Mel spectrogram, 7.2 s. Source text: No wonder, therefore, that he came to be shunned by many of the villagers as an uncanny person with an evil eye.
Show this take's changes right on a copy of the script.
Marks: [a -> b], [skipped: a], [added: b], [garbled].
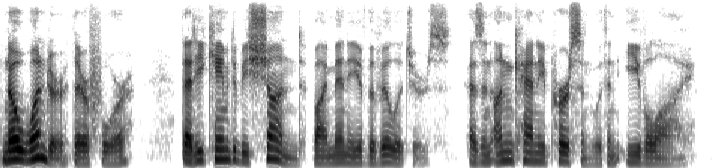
No wonder, therefore, that he came to be shunned by many of the villagers as an uncanny person with an evil eye.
